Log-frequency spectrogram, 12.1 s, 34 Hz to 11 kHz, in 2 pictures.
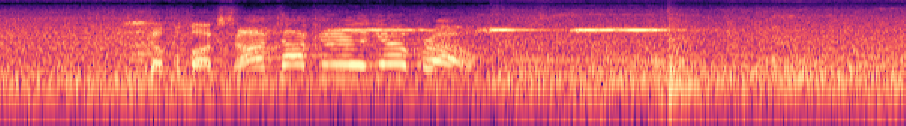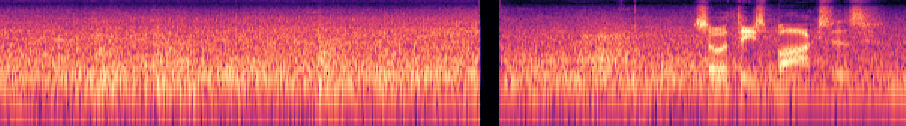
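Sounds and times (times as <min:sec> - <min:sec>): loader engine and hydraulics drone: 0:00.0 - 0:12.0.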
